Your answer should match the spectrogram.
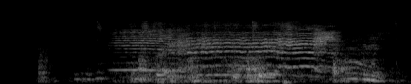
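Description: A goat giving one long, wavering bleat of about two seconds, starting about a second in.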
